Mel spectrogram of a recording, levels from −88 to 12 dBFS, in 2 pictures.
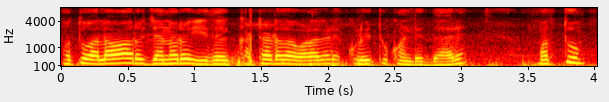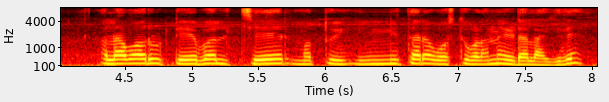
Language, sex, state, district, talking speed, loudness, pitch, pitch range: Kannada, male, Karnataka, Bangalore, 110 wpm, -13 LUFS, 205 Hz, 190-215 Hz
